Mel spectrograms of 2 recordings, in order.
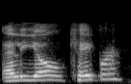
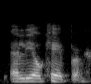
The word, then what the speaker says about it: Eleo Caper: It's very simple and I don't like correcting anybody on how they pronounce my name. Oh, yeah. saying? But Yeah. Yeah, yeah. It's It's Elio Caper.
